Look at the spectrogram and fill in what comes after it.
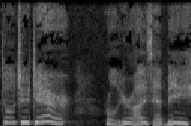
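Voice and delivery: very high, swooping, stoned cartoon mouse voice. Trying out new voices, the speaker scolds someone in a stoned Mickey Mouse voice. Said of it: "a stone Mickey Mouse or something".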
